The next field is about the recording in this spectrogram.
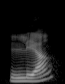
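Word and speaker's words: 量: 량, 동사로 쓰였을 땐 이성으로 발음합니다.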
